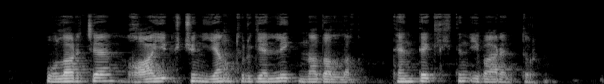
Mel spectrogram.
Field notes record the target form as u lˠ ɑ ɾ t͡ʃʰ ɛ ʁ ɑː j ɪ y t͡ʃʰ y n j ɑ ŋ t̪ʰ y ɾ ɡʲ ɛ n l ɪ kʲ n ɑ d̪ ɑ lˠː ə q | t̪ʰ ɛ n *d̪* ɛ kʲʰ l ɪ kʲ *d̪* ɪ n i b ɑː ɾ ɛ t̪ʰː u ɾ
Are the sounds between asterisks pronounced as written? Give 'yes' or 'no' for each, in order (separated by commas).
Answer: no, no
